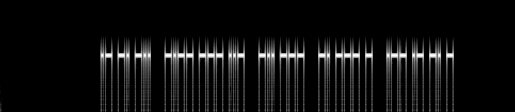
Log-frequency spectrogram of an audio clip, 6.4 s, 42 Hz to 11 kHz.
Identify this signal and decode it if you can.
Morse code, heard as a keyed tone, about 44 wpm, 700 Hz. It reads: AND YOU DO NOT WANT
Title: Sets of 5 Words Encore2 45wpm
